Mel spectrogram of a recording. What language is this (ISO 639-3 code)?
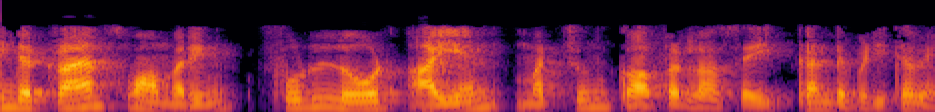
tam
